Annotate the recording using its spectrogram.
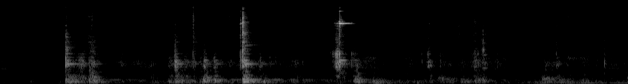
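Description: A series of sharp metal clicks and knocks as a Ford Transit's brake disc and hub are worked onto the stub axle and wheel studs by hand. The loudest knock, about three and a half seconds in, has a short high metallic ring.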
